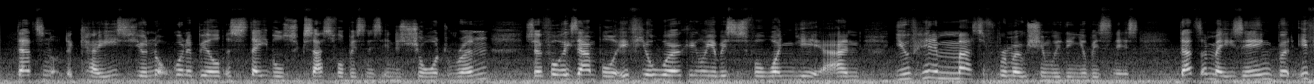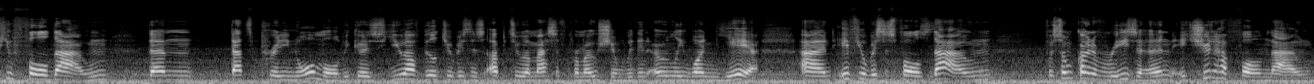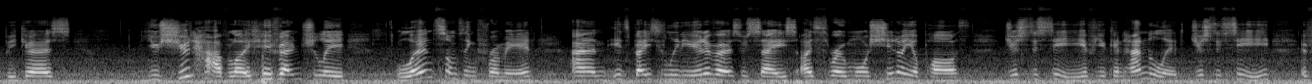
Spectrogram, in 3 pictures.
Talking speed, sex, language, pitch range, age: 175 wpm, female, Dutch, 150-205 Hz, 20-39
